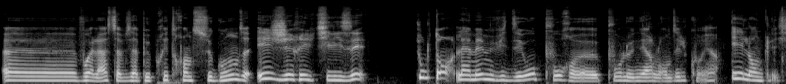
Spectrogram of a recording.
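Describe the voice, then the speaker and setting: A woman's voice: on the low side, moderate pace, dark tone, dry recording. A woman chatting casually to her viewers, rambling with many fillers and hesitations, into a headset. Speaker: YouTuber.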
